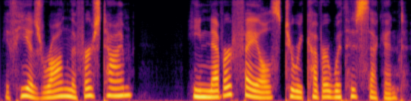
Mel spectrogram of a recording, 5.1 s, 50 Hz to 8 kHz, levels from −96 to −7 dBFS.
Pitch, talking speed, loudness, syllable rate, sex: 185 Hz, 175 wpm, -20 LUFS, 4.3 syllables/s, female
